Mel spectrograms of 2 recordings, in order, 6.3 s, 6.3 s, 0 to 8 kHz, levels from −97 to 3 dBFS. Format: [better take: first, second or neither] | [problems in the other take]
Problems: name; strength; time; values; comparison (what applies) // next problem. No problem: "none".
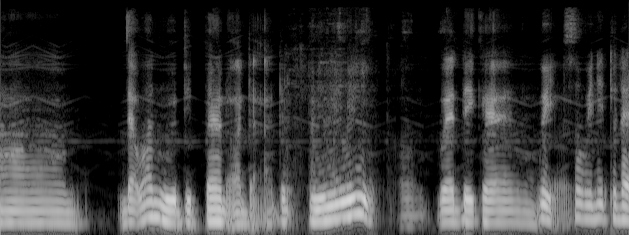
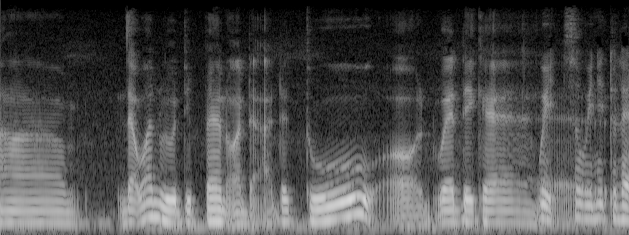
second | noise reduction (neural mask model DeepFilterNet 3)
